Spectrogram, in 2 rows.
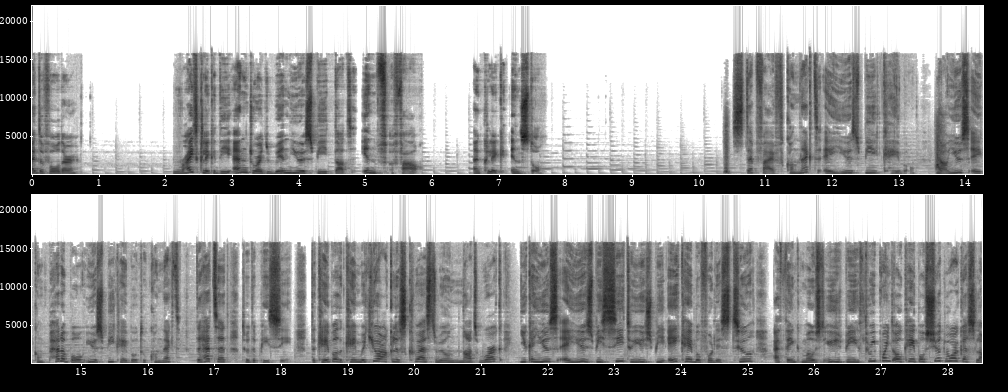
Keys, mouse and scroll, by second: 0.8 click, 1.0 click, 5.3 right click, 7.2 click, 8.6 click.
